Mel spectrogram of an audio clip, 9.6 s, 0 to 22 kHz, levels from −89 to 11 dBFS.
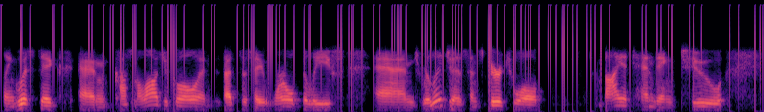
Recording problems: phone-call audio; poor line; nothing above 3.5 kHz
crackle, like an old record; loud; 7 dB below the speech

